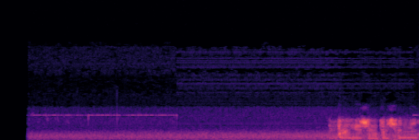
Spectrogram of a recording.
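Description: A steady rushing background noise, rising slightly, with a faint thin high tone in its first half. A voice starts speaking shortly before the end.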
